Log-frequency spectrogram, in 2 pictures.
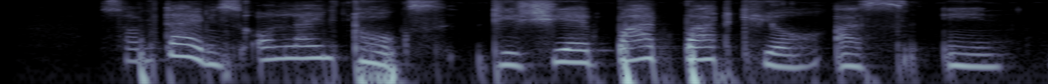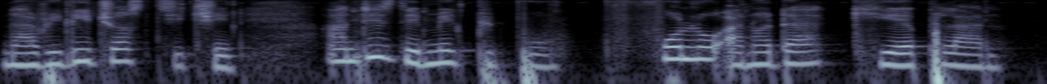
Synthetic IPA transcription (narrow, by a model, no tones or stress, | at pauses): sɔ̃mtãɪ̃msɔ̰̃nlãɪ̃ntɔksd̥eʃɛɛbad̚badkʰjɔasĩnː | aɹilid͡ʒɔstʰit͡ʃĩnãndis̬demek̚pipʰol | fɔloʔanɔdakʰiɛpʰlãn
